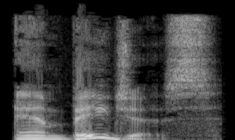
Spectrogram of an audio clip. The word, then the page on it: ambagious: British English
